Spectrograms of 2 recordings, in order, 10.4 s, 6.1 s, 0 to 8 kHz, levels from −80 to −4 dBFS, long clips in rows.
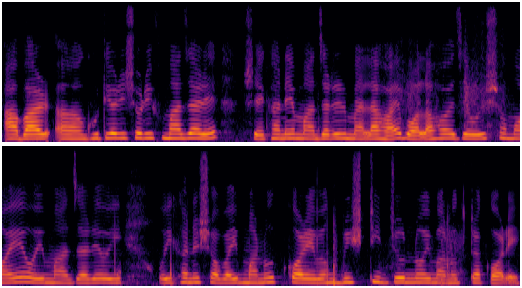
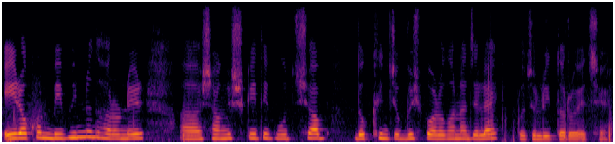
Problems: background sounds at intervals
